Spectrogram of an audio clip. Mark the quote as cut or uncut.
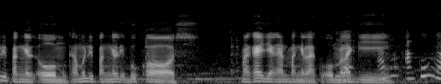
uncut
